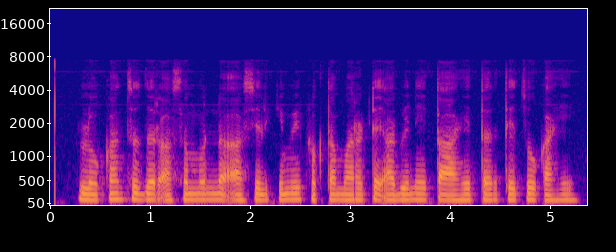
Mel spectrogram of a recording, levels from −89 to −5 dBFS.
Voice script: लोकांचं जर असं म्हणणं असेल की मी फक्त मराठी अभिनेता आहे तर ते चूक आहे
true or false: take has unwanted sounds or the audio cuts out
false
